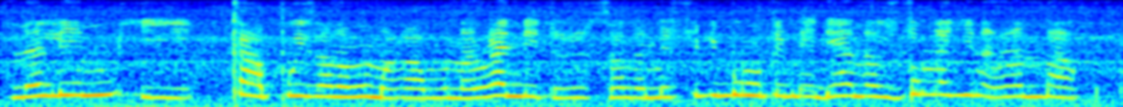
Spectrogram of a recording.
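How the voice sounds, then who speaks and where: A woman's voice: high voice, fairly even intonation, brisk, darkish tone, lightly acted. A woman voicing a weary, impatient cartoon character who complains repetitively, recorded with background noise. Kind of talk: casual cartoon dialogue in Lingala. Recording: clear background noise behind the voice.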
